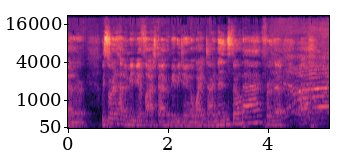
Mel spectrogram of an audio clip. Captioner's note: laughter, YES!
